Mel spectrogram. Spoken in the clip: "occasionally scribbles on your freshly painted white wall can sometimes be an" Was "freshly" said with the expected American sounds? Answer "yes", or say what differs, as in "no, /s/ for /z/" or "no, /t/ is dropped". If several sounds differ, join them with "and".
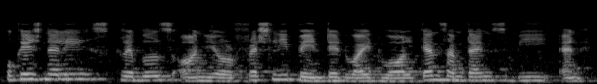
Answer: yes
